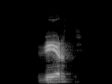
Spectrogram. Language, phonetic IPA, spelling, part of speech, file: Russian, [tvʲertʲ], твердь, noun, Ru-твердь.ogg
- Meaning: 1. dry land, earth 2. firmament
